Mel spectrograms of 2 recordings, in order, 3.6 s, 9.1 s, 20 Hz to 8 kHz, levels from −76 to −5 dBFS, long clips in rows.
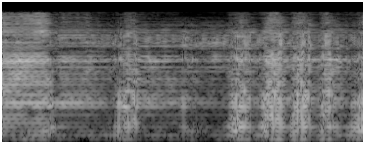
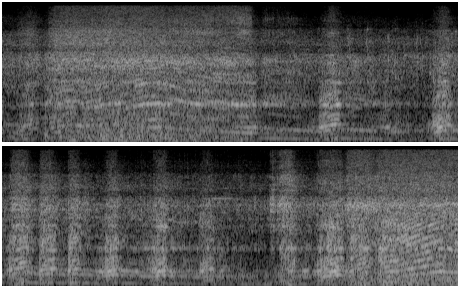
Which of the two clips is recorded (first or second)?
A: second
